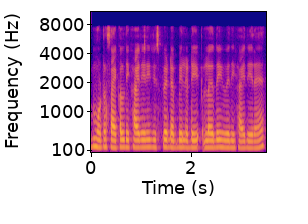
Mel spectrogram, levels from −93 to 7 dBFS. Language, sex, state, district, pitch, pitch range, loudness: Hindi, female, Uttar Pradesh, Lalitpur, 170 Hz, 165-175 Hz, -17 LUFS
